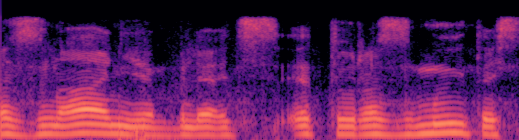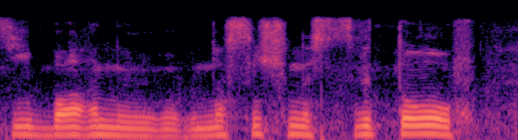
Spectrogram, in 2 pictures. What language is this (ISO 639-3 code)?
rus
